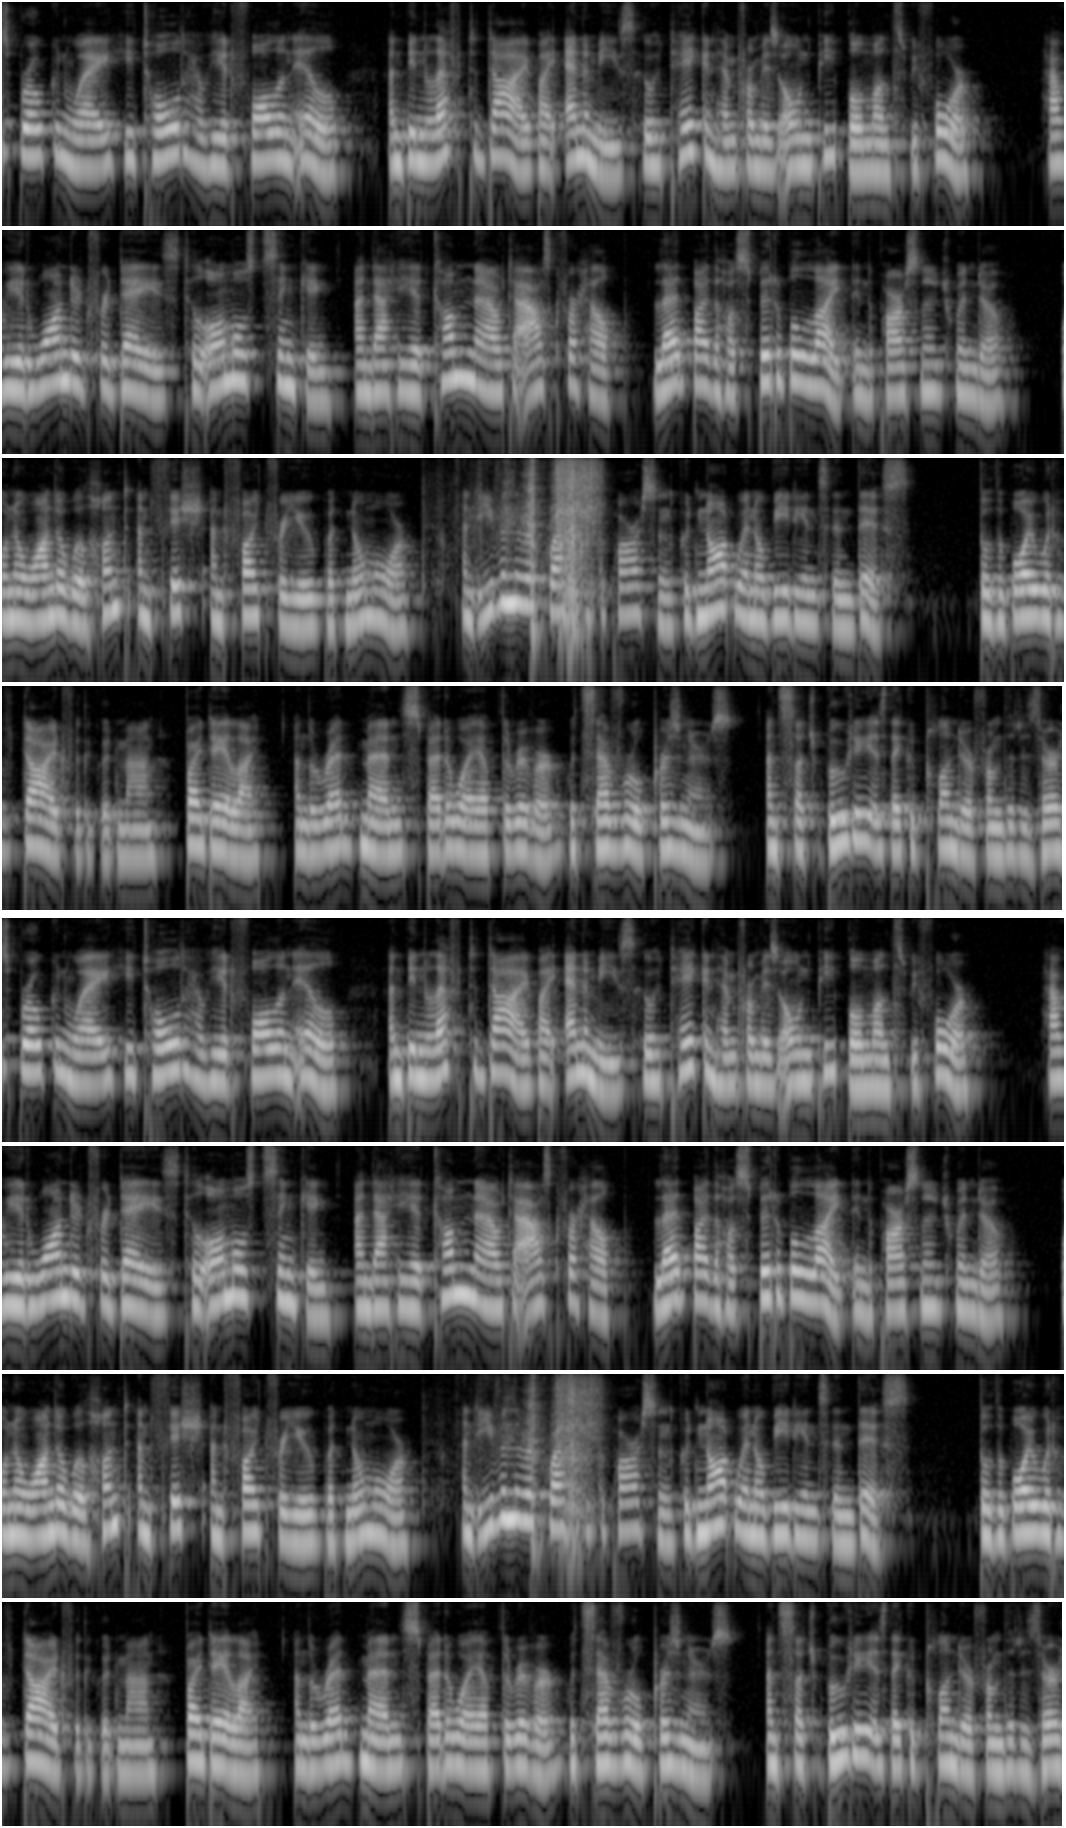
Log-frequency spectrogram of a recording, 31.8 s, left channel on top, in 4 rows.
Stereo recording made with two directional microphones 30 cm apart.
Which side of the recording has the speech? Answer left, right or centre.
centre.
